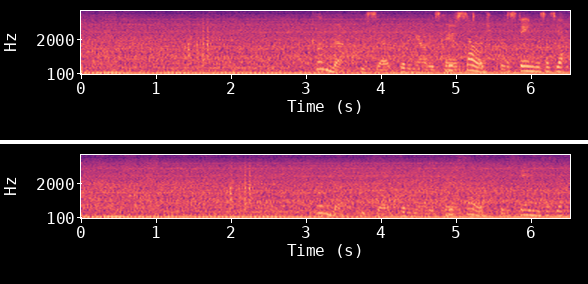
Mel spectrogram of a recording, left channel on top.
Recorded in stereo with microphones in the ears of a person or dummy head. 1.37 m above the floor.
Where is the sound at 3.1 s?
80° left, 1.4 m.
